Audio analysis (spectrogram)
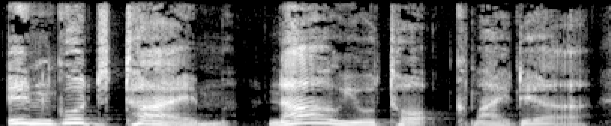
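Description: Audiobook role: lofty, scornful musketeer acted by a male reader, rough-edged, pitched up, with sweeping intonation. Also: sing-song, extremely slow, a little mellow, full character voice. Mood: lofty, relenting. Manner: pompous, majestic, scornful. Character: proud, haughty male musketeer, majestically offended.

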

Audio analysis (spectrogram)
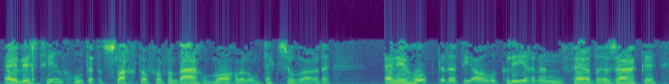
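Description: A police inspector reports with formal politeness and firm assurance. His voice is husky and moves up and down in lively steps. It comes through a thin, tinny old radio drama recording. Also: fairly high pitch, moderate pace. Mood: assured, businesslike. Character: confident, deferential male police inspector reporting on a case.

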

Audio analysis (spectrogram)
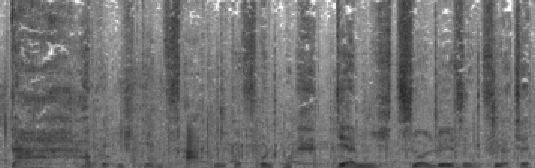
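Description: An actor in a radio drama playing a brisk, bossy master detective who is boastful and impatient. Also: male voice, mid-range voice, animated, crowd noise, close to an everyday voice. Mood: smugly triumphant. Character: triumphant, brisk, self-satisfied master detective.

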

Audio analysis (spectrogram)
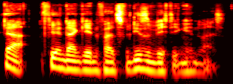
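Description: A man's voice: low-pitched, fast talker, a little mellow, breathy edge. A man co-hosting a podcast in casual chat, wry and mock-formal, with hesitant phrasing. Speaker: podcast co-host.

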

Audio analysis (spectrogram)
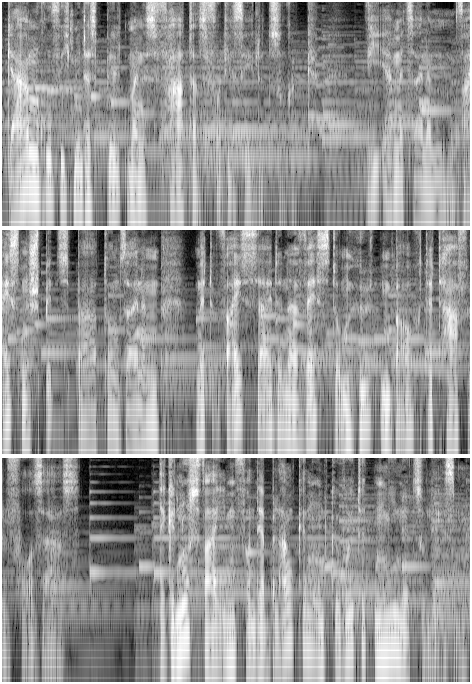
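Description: An actor playing a weary forty-year-old confidence man, narrating his memoirs in a measured, wry, mannered way for a radio play. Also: mid-range voice, lively intonation, gravelly, over music. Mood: amused nostalgia. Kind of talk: literary first-person narration in radio play.

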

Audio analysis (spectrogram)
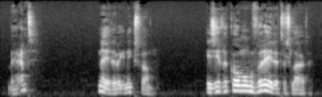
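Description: An actor playing a weary, sardonic grown-up son in a Dutch radio play, talking casually with exasperation. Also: male voice, medium pitch, expressive, normal speed, mellow, husky. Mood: wry.

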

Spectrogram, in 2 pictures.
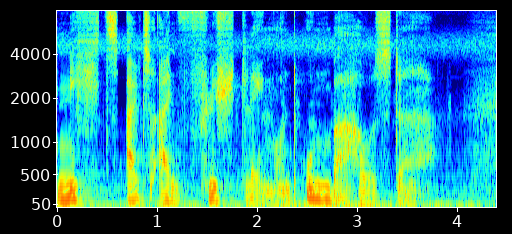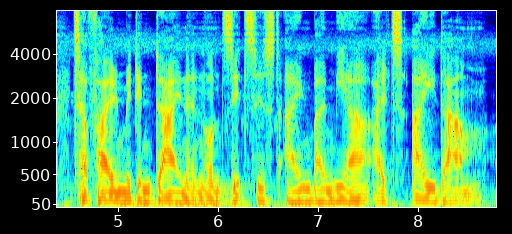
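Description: A scheming, self-important older uncle in a radio drama, his voice very deep and his delivery slow and heavy. He haggles, grows solemn and sinks into whispers, with crickets chirping faintly at night. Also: a little hiss or hum. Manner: bargaining, solemn, swinging between loud and whispered. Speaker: actor in a radio play. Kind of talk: German radio drama acting.

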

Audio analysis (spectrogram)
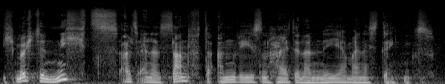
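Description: A man's voice: on the low side, big pitch swings, a little slow, a little mellow, exaggerated voice. A man acting a proud, cool intellectual in a German radio play, with a declamatory, argumentative and precise delivery. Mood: reflective, disdainful. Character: proud intellectual scholar, cool, challenging the Devil.

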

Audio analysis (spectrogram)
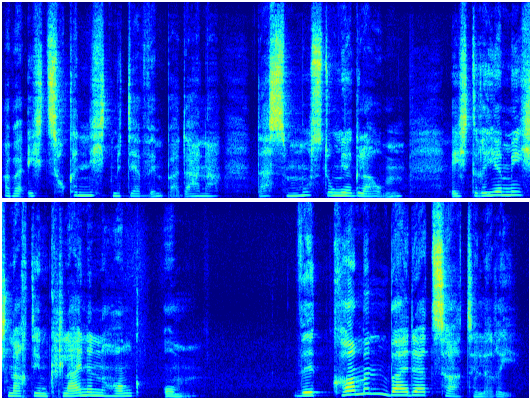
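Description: An actress playing a brooding, defiant daughter who pines for her twin brother, in intimate, husky radio drama acting. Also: fairly high pitch, darkish tone, heavily acted. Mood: defiant, wistful. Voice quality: husky, breathy.

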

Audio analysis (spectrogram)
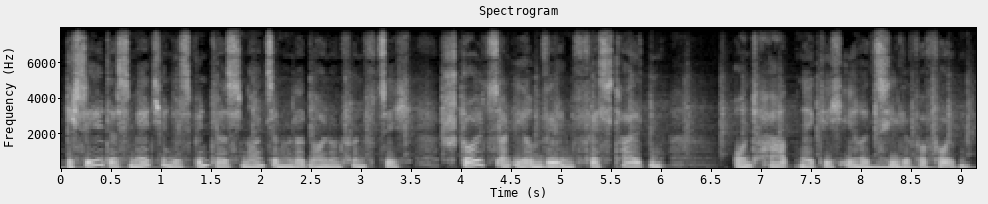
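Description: An actress playing a serious woman looking back on her girlhood shame, narrating a literary radio play in a measured, introspective way. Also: fairly low pitch, darkish tone, faint music behind, close to an everyday voice. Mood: introspective, grave.

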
